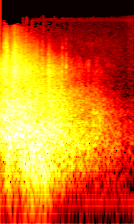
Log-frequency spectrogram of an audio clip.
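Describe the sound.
Rifle volley fired on command by a firing detail at a funeral honors ceremony, a single loud, sharp burst of near-simultaneous shots whose rumbling tail fades away over about two seconds.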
